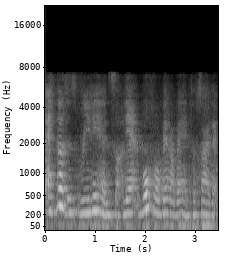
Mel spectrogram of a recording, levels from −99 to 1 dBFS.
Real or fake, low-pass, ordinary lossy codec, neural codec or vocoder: fake; 7.2 kHz; AAC, 32 kbps; codec, 24 kHz, 0.5 kbps, DualCodec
